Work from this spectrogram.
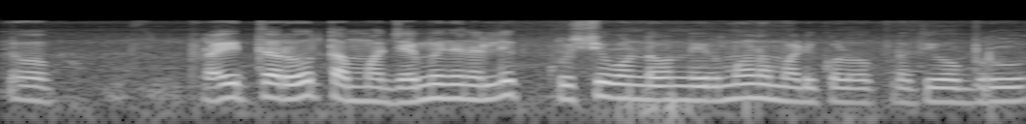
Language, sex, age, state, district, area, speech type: Kannada, male, 18-30, Karnataka, Koppal, rural, spontaneous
